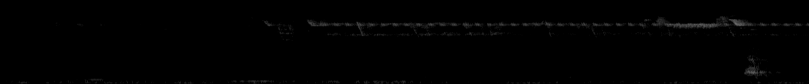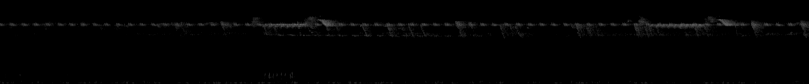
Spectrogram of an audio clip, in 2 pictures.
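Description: High-pitched chirping of birds and insects: a dense, rapidly pulsing trill with sharper chirps over it. It starts abruptly about three seconds in, after a nearly silent start.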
